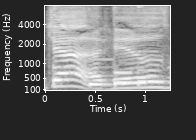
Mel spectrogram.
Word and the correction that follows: Judd's Hill: Now the first one, possessive, Judd's Hill. – Oh, Judd's Hill Winery.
